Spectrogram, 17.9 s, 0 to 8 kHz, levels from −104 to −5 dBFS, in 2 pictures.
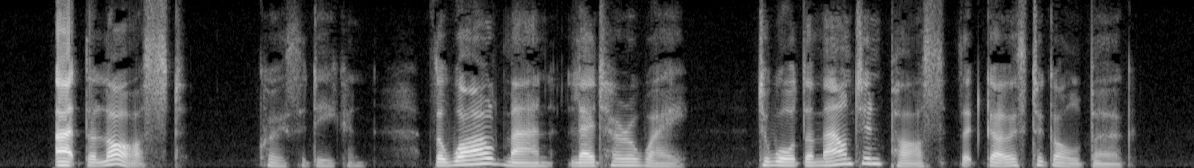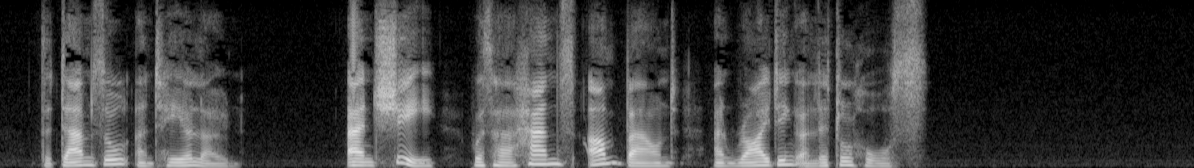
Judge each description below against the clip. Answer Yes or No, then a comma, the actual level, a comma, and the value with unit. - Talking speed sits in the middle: No, slow, 120 wpm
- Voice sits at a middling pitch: Yes, medium, 150 Hz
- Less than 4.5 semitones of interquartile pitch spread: Yes, average, 3.9 semitones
